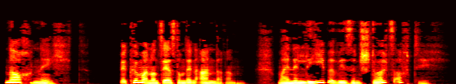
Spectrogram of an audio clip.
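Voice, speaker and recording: Female reader as a husky-voiced cult leader man, slow, smug, coldly menacing, dry close audiobook sound. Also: low voice, lively intonation, no room sound, full character voice. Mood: calm menace. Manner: smooth, measured, condescending.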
